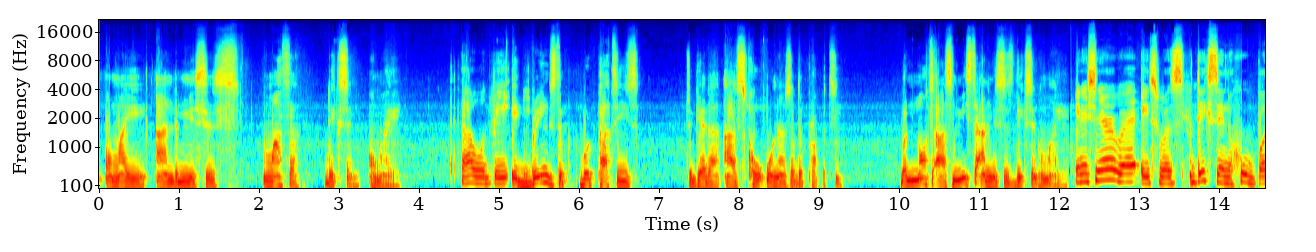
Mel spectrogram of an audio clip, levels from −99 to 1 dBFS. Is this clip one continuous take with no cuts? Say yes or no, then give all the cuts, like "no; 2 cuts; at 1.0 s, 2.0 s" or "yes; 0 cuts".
no; 1 cut; at 12.1 s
